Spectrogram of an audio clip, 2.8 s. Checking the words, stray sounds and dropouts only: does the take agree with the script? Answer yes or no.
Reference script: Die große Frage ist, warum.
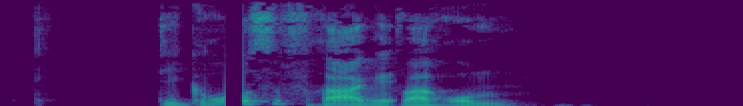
no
